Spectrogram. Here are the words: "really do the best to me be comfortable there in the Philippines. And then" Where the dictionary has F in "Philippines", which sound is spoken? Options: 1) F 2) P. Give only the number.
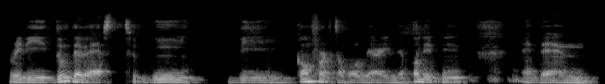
2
